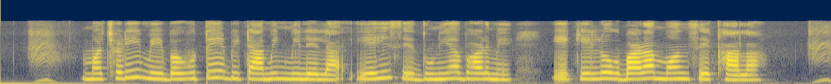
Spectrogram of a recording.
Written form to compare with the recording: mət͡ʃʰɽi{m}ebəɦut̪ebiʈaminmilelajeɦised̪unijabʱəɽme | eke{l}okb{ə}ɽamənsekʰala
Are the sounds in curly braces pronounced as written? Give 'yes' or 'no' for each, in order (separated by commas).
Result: yes, yes, no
